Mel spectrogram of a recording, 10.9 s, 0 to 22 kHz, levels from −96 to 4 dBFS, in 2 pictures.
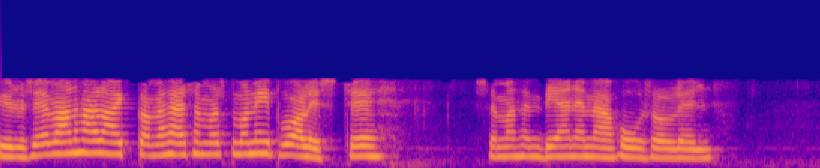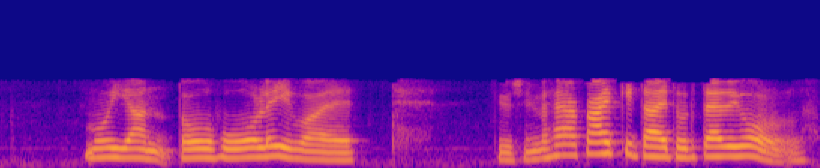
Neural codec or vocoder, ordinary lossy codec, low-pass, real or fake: codec, 16 kHz in and 24 kHz out, 1 kbps, XY-Tokenizer; MP3, 32 kbps; 3.6 kHz; fake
